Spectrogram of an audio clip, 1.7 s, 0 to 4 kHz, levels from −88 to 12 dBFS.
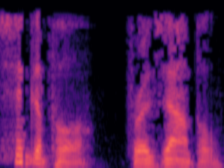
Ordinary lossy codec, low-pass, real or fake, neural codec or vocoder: AAC, 16 kbps; 3.6 kHz; real; none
